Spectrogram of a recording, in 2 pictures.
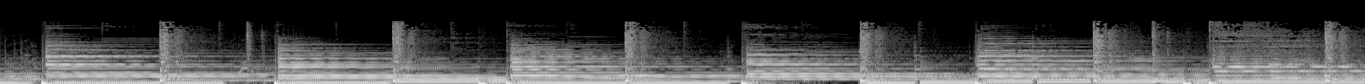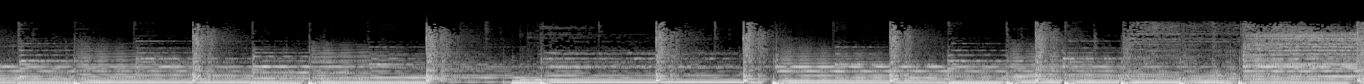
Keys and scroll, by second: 4.2 i, 7.4 space, 7.9 super+space, 8.0 super+space, 8.5-10.8 super+space, 9.3-10.8 typing, 16.8 a, 19.0-20.1 typing, 23.5 space, 26.8 space.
